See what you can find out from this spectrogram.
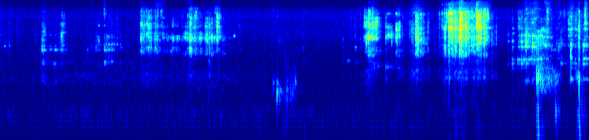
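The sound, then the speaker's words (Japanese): Ice rattles in a glass of whisky highball, giving a few faint, bright clinks and small rattling bursts, separated by short quiet gaps. “あんたもなんかカラカラ言ってますね。そう、ハイボールですね、僕は今日。”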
